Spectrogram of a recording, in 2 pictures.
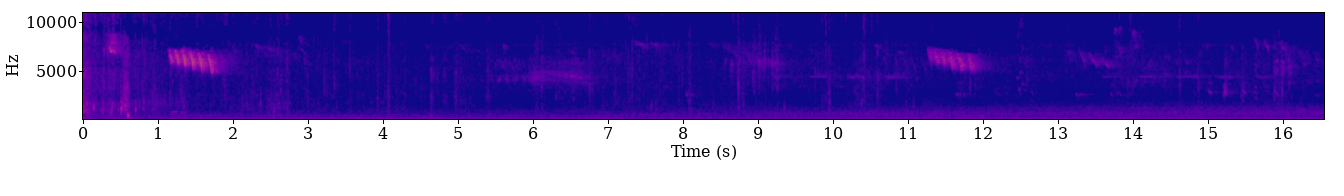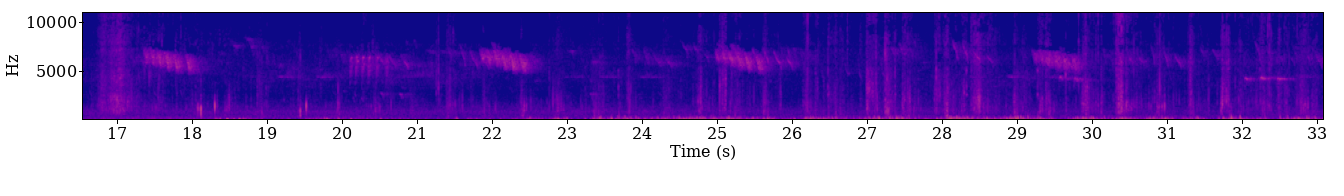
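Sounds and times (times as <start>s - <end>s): small bird call notes: 0.0s - 2.8s
footsteps crunching dry leaves: 0.0s - 11.1s, 16.2s - 33.0s.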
